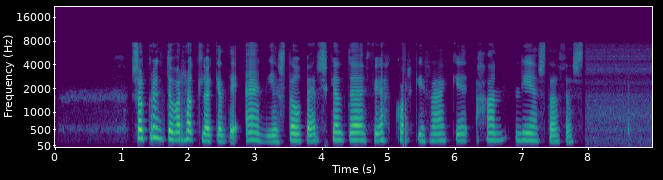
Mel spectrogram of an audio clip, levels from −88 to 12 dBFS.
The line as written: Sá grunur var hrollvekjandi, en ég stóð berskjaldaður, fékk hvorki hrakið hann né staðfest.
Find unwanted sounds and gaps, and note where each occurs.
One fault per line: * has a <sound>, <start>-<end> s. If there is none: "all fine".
* has a dropout, 5.2-5.3 s
* has a thud, 8.6-8.8 s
